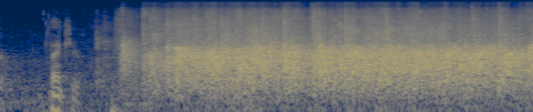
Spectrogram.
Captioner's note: applause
